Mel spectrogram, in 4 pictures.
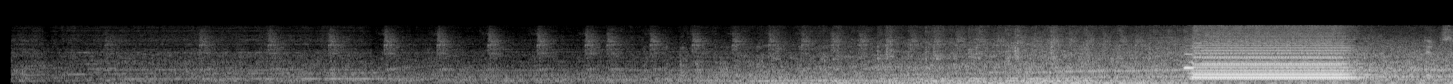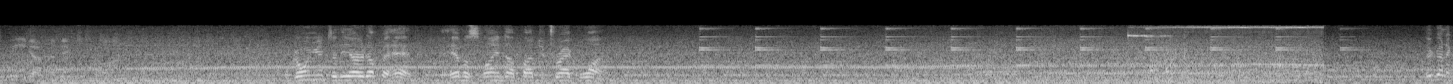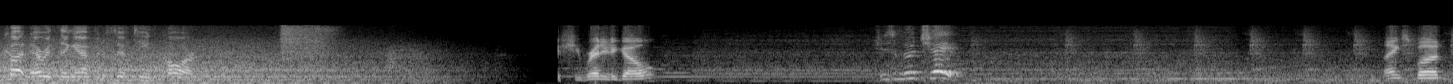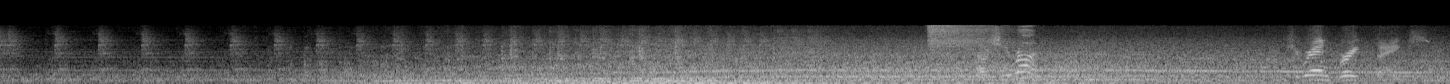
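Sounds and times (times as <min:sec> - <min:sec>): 
GE U25B diesel locomotive: 0:00.1 - 0:58.0.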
